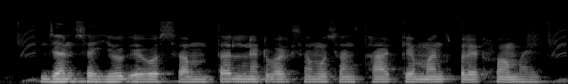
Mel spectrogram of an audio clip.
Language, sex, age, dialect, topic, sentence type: Magahi, male, 18-24, Southern, banking, statement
